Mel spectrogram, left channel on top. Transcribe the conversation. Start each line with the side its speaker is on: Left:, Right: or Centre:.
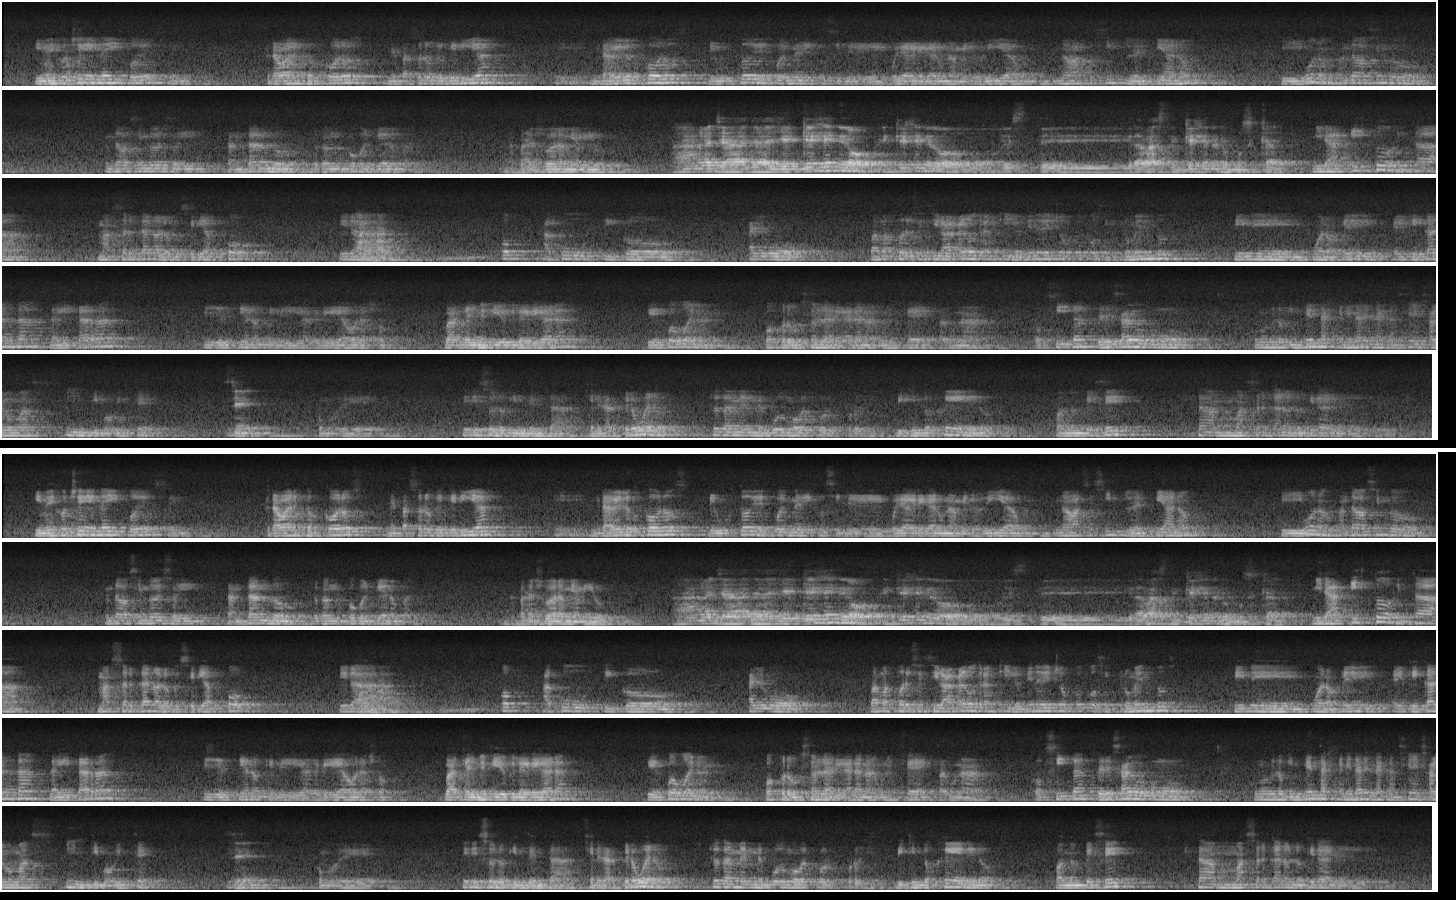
Right: Y
Left: Ajá,
Right: me dijo, che, Ney, ¿podés, eh, grabar estos coros, me pasó lo que quería, eh, grabé los coros, le gustó y después me dijo si le podía agregar una melodía, un- una base simple en el piano. Y bueno, andaba haciendo, andaba haciendo eso ahí, cantando, tocando un poco el piano para,
Left: ajá.
Right: para ayudar a mi amigo.
Left: Ah, ya, ya. ¿Y en qué género, en qué género, este, grabaste? ¿En qué género musical?
Right: Mira, esto está más cercano a lo que sería pop, era
Left: Ajá.
Right: un pop acústico, algo va más por ese estilo, algo tranquilo. Tiene de hecho pocos instrumentos. Tiene, bueno, él, el que canta, la guitarra y el piano que le agregué ahora yo. Va, que él me pidió que le agregara. Y después, bueno, en postproducción le agregarán algún efecto, alguna cosita, pero es algo como, como que lo que intenta generar en la canción es algo más íntimo, ¿viste?
Left: Sí,
Right: Eh, como de e- Eso es lo que intenta generar. Pero bueno, yo también me puedo mover por, por dis- distintos géneros. Cuando empecé, estaba más cercano a lo que era el,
